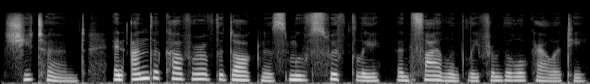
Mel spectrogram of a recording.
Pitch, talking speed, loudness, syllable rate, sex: 195 Hz, 150 wpm, -17 LUFS, 4.8 syllables/s, female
